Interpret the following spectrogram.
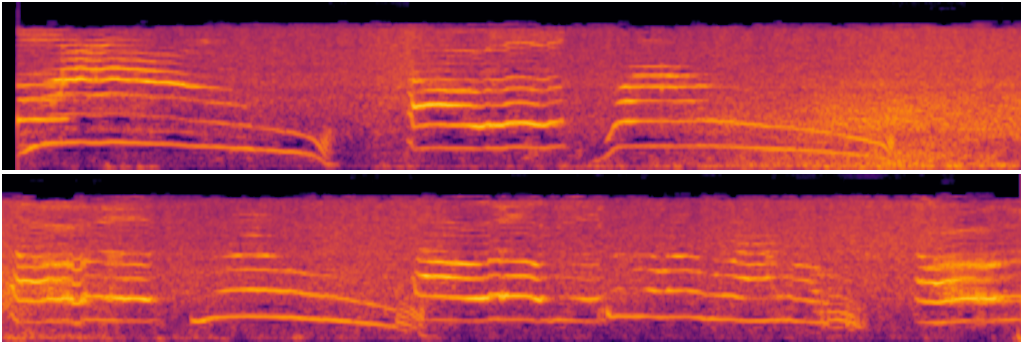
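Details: Cat meowing loudly and repeatedly, drawn-out wavering cries with strong harmonics, some falling at the end, others short and clipped, about ten calls in fifteen seconds with brief pauses between them.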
